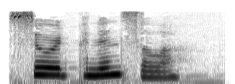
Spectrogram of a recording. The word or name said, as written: Seward Peninsula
